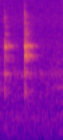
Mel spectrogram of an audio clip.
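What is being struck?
Small power supply box casing.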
